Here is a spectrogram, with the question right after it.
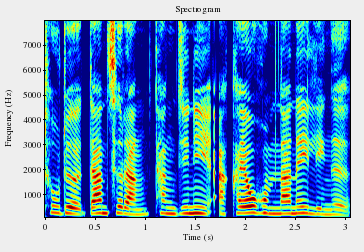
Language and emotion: Bodo, neutral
